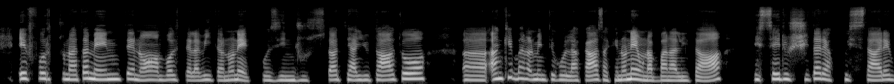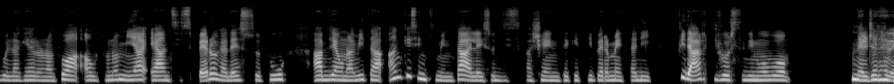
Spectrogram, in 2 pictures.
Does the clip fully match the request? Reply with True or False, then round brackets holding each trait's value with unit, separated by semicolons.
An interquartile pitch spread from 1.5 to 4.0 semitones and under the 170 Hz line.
False (2.6 semitones; 205 Hz)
